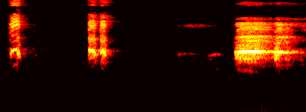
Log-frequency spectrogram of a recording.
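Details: Common pheasant calling: two short harsh, hoarse notes spaced about a second apart, then after a pause a longer, louder grating crow-like squawk with a rough, buzzy texture, all in a quiet clean recording.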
